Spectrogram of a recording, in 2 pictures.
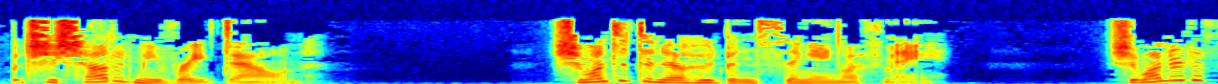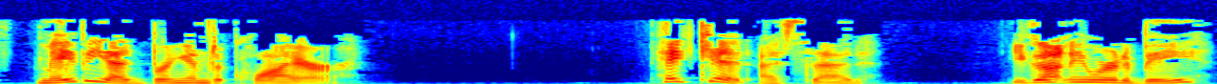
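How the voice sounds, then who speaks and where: A woman's voice: on the low side, no room sound, lo-fi sound. A woman reading a first-person story as a podcast host, in a colloquial, streetwise way.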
